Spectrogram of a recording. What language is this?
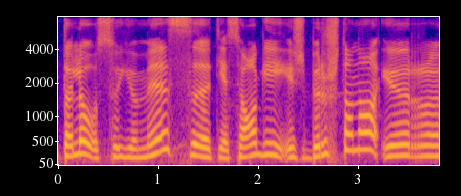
Lithuanian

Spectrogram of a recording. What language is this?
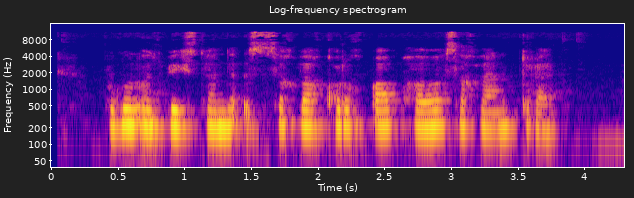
Uzbek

